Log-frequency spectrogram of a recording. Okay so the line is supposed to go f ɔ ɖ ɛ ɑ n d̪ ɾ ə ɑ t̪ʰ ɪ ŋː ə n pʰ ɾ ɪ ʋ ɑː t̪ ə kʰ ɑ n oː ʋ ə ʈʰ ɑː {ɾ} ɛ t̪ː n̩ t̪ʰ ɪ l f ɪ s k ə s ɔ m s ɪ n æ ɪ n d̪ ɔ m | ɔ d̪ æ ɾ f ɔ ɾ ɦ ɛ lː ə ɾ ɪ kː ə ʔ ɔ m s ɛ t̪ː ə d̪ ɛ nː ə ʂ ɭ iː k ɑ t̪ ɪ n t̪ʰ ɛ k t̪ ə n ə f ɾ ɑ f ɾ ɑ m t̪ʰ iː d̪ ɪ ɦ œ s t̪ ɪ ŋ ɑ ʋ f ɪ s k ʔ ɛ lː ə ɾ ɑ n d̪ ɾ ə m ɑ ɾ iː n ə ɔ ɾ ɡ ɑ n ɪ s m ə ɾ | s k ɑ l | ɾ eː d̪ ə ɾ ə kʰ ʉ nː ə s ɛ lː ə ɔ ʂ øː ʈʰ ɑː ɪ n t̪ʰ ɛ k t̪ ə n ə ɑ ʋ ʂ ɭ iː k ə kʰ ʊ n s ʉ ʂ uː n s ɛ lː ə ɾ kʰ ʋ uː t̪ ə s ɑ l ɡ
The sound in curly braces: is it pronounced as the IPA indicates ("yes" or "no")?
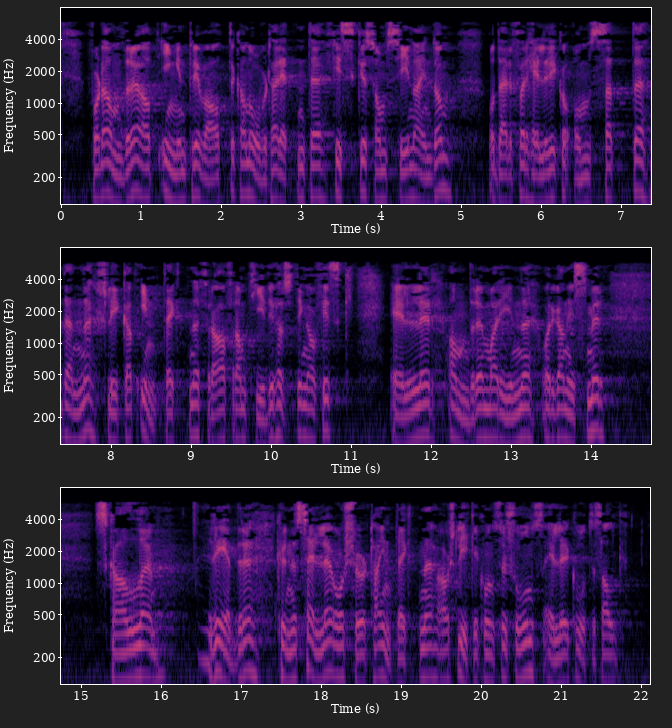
yes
